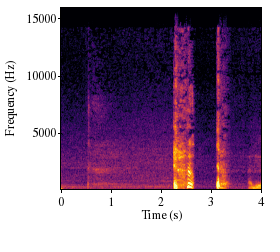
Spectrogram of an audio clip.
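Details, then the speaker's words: Two short coughs, the first a double, in a quiet room from a girl who thinks she is getting a cold, with a scratchy, sore throat; a dry cough. "Excuse me. Yeah, my throat's been kind of scratchy and it's kind of sore."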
